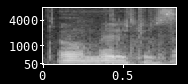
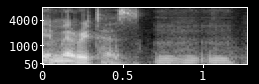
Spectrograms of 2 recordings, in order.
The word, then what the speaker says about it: emeritus: public service emeritus actually it is a latin word and it is pronounced the way it is written emeritus yes it is supposed to be but people have anglicized it to be emeritus now in the church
